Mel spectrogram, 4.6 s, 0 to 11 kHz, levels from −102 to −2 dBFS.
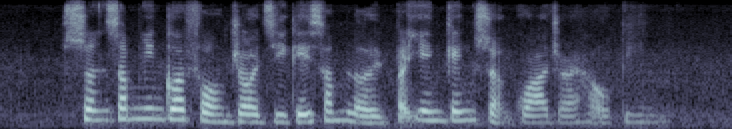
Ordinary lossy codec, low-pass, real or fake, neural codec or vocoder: Opus, 16 kbps; 9.9 kHz; fake; vocoder, 44.1 kHz, 128 mel bands, Pupu-Vocoder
